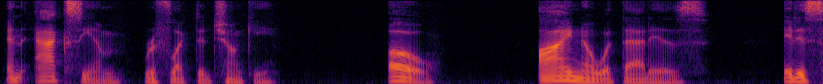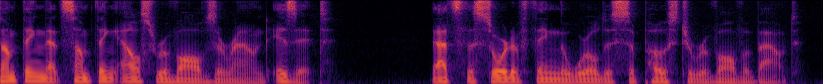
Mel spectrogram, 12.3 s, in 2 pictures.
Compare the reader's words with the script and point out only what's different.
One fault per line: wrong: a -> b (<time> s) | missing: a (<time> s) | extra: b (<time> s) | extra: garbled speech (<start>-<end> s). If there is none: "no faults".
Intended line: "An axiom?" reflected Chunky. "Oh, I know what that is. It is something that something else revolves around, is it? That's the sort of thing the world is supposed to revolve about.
no faults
